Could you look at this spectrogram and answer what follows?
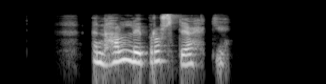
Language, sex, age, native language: Icelandic, female, 20-29, Icelandic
